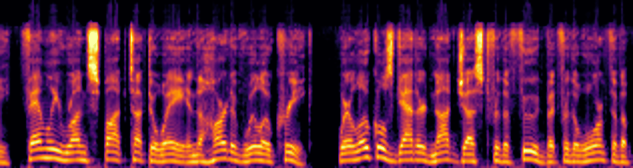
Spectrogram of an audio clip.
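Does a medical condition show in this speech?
No.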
